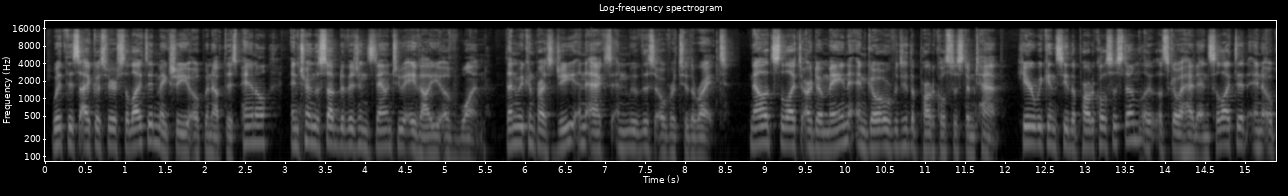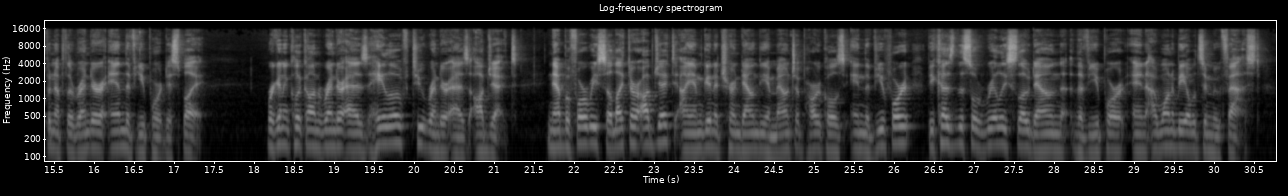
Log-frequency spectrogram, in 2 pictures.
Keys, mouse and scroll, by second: 2.1 click, 2.9 click, 4.9 click, 5.6 g, 6.3 g, 8.3 shift+middle drag, 9.4 click, 11.1 click, 13.7 click, 15.2 click, 16.4 click, 18.9-23.0 drag.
